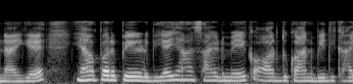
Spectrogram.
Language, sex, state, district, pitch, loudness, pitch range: Hindi, male, Himachal Pradesh, Shimla, 175 Hz, -17 LUFS, 165-195 Hz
